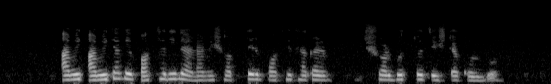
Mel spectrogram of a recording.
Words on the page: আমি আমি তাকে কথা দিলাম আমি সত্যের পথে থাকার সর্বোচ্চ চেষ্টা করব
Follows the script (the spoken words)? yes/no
yes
